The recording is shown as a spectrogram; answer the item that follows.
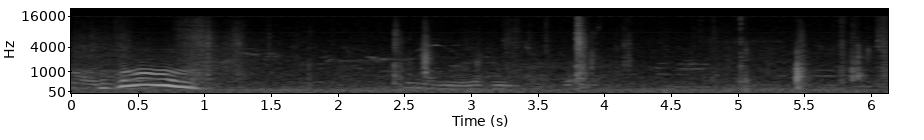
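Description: A person's short wordless hum that rises and then falls in pitch, about half a second in. It is followed by a few scattered light clicks and footsteps on a paved path.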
